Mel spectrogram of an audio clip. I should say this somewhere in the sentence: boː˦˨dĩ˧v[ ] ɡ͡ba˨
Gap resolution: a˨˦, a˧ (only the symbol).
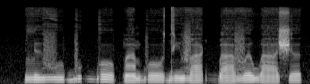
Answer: a˨˦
